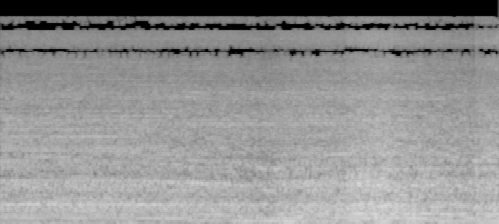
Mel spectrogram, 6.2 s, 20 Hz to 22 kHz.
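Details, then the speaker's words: Club Car golf cart engine, governor set by transmission-driven spring tab adjusted with tachometer, top speed about 3450 rpm (higher hits rev limiter); engine climbs then holds a steady busy drone without hunting: normal governed top speed. "that sounds about right 34.50 somewhere in there just depends on the application"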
